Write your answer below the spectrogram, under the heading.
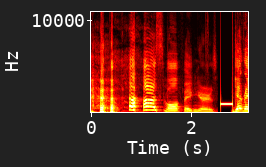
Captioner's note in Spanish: persona riendo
